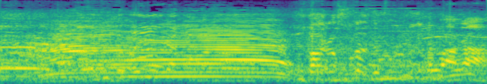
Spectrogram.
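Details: Cattle at Raniganj market, Dinajpur, Bangladesh, where Friesian and crossbred bull calves are bought and sold; one sustained, level moo of about two seconds with strong harmonics, then a brief falling tail as crowd chatter continues.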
